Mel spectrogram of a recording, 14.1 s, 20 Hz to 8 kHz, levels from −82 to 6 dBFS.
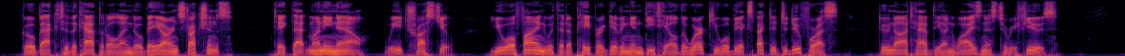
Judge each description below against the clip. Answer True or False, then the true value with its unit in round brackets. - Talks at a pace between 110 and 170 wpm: False (185 wpm)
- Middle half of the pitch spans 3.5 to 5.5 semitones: True (4.0 semitones)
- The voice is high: False (95 Hz)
